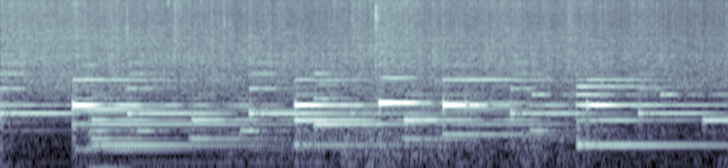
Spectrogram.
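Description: Slow piano chords, each struck and left to fade, played over a steady hiss of rain falling on a hard surface.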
